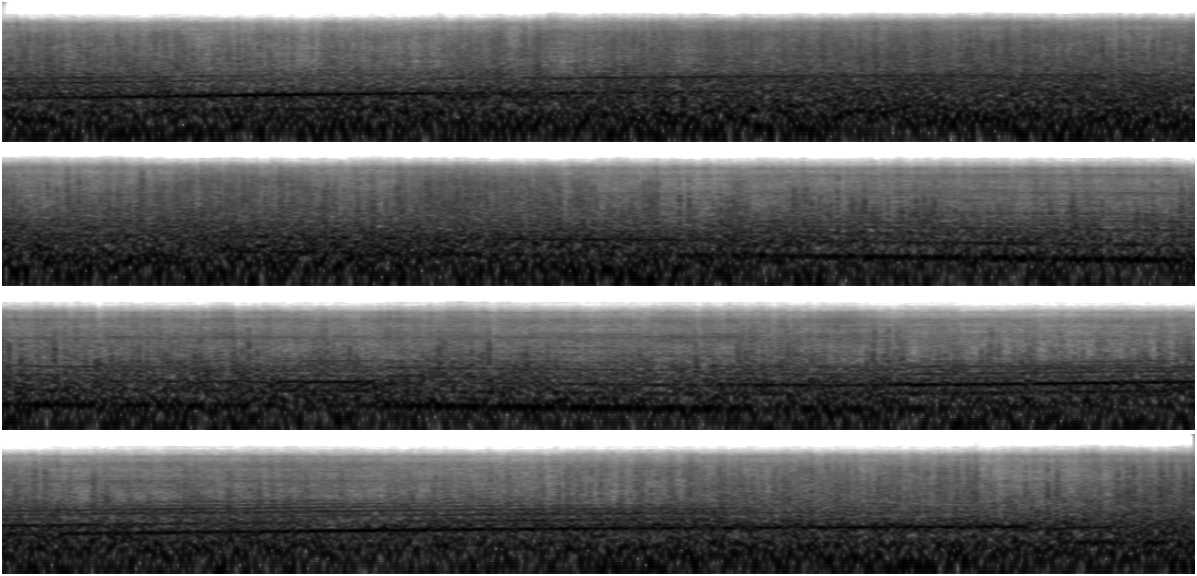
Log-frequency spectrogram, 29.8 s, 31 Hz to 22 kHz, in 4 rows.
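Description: Yamaha Tracer 9 GT's 890 cc inline-three engine running under way, its note climbing and falling with the throttle and the gears. Steady wind rush on the microphone runs under it.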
